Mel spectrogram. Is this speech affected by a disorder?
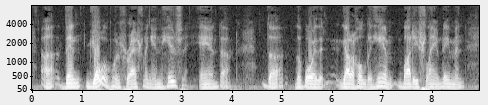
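Yes: Parkinson's; tremors as early symptom.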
